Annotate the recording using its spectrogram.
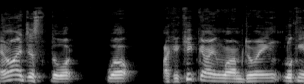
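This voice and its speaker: A man's Australian accent with ordinary pitch variation. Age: 60s. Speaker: financial adviser and author. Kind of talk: podcast interview. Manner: halting.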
